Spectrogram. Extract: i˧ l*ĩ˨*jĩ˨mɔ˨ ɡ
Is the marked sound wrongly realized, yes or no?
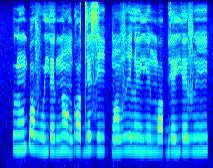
no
